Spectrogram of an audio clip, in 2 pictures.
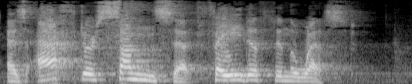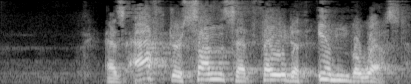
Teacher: The first line of the second quatrain only has four accents. · Term: four-accent line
